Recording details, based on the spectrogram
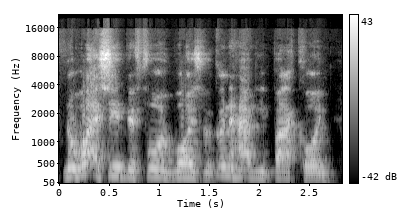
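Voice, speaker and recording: A man's voice: fairly high pitch, brisk. A man with a Glaswegian Scottish accent hosting a casual online chat show, teasing and joking with his guest. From Scotland. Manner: jokey, teasing, uses Scots words. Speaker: podcast host.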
